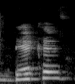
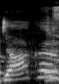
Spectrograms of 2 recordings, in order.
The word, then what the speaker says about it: DACA: DECA. That's DACA, the acronym.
